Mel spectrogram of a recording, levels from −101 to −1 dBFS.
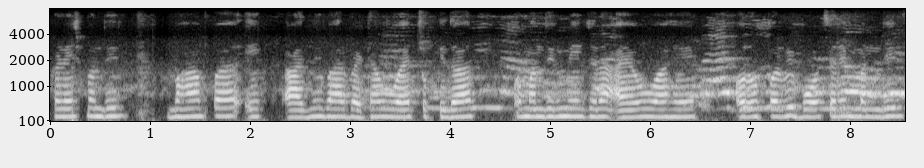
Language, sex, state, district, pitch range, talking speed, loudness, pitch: Hindi, male, Rajasthan, Jaipur, 195-210 Hz, 175 wpm, -17 LUFS, 205 Hz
